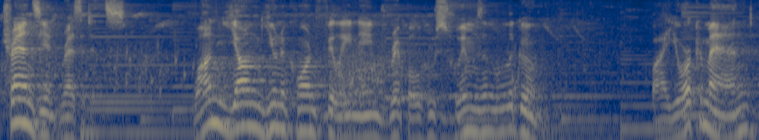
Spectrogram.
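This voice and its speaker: A man voicing an impatient, curt but soft-hearted unicorn baron in a dramatic story reading. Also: mid-range voice, measured pace, music in the background, natural voice. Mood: dry, official. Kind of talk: dramatic reading of fan fiction.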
